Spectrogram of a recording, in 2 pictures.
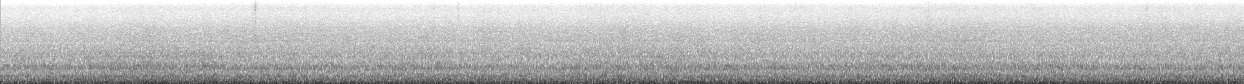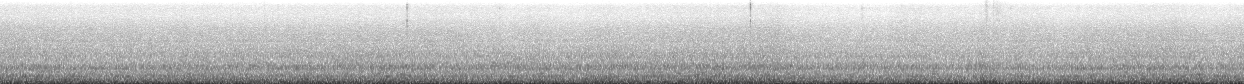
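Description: A car hums steadily along a highway, heard from inside.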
